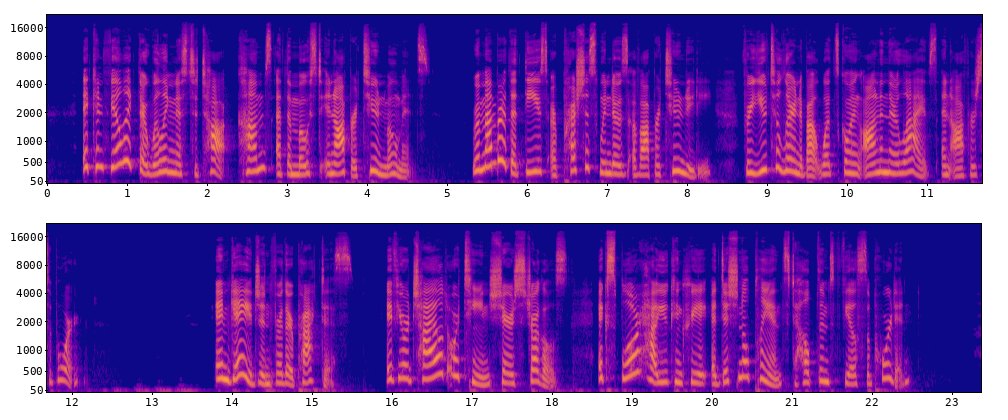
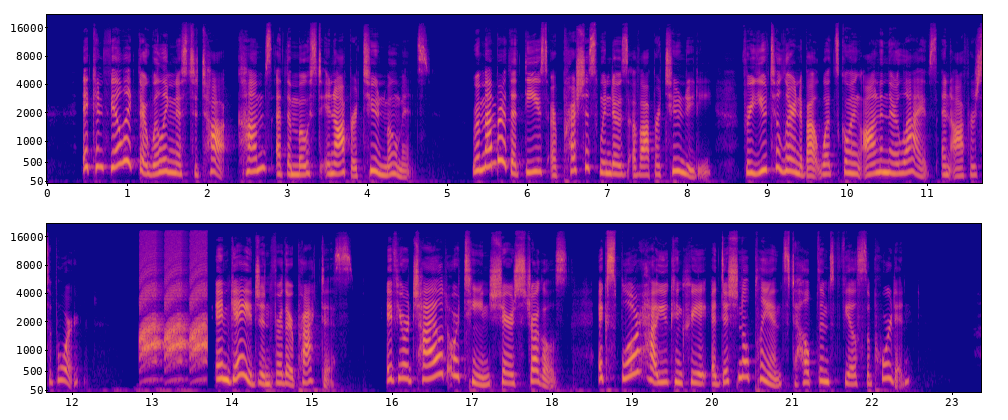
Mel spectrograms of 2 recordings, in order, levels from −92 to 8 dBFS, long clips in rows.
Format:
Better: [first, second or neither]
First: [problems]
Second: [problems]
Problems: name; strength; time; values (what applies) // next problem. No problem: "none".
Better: first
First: none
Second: alarm; loud; at 13 s; peak 1 dB above the speech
